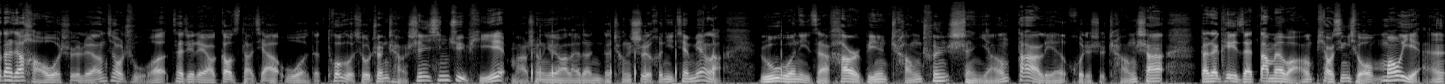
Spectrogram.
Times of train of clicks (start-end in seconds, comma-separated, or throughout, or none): 5.32-7.82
